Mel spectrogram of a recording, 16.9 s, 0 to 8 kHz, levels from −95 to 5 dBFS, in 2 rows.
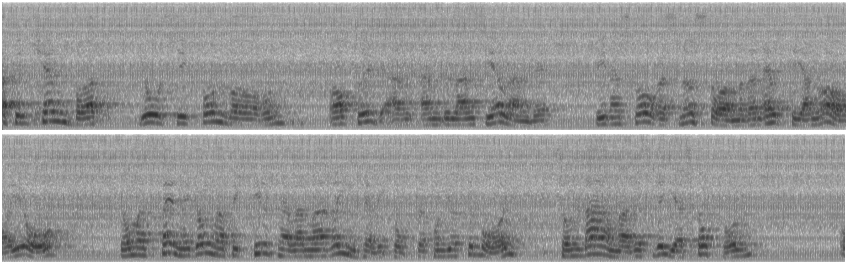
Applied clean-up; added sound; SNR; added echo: none; Tools; 11 dB; reverberation time 0.7 s.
